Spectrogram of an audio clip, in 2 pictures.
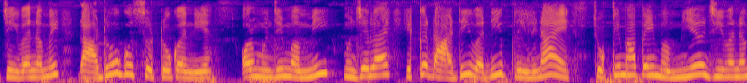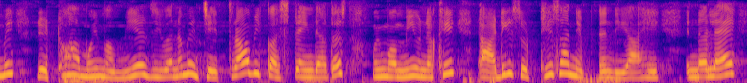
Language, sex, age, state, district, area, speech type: Sindhi, female, 18-30, Madhya Pradesh, Katni, rural, spontaneous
